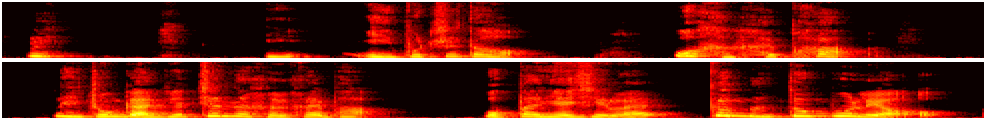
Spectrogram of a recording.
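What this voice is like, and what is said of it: Quiet sobbing, crying speech. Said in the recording (Chinese): “小声的哭着抽泣了起来”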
